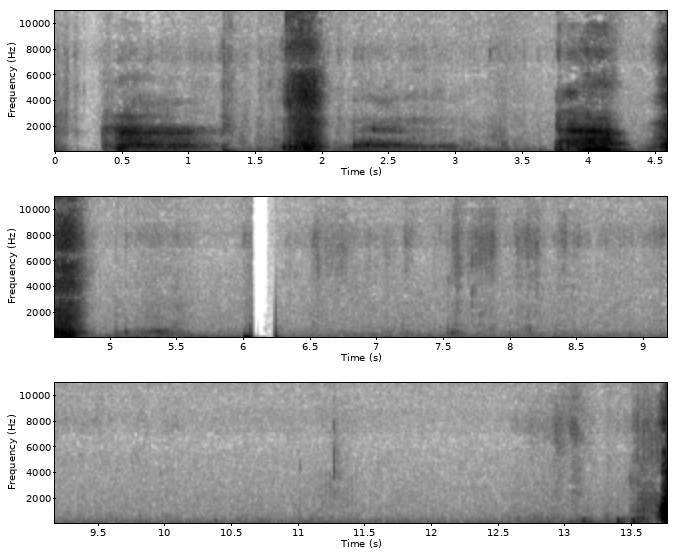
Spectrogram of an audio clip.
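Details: Induced hay fever sneezes: a few short sharp sneezes with intakes of breath in a quiet room, then silence.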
